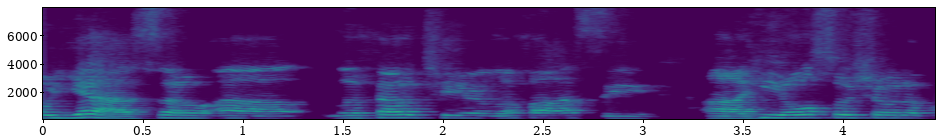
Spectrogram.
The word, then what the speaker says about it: Lafauci: also showed up late I'm not sure the right way to say it they always say leasi in the council meeting so I try to say leasi but they also say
